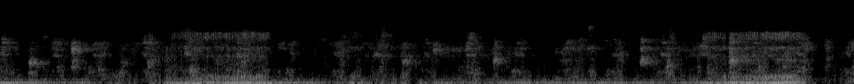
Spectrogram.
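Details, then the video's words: Sleeping Neapolitan Mastiff snoring: continuous deep, rumbling, rattling breaths that swell and fade steadily, with a rough, noisy texture throughout. "Snoring Mastino"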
